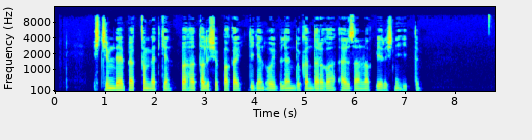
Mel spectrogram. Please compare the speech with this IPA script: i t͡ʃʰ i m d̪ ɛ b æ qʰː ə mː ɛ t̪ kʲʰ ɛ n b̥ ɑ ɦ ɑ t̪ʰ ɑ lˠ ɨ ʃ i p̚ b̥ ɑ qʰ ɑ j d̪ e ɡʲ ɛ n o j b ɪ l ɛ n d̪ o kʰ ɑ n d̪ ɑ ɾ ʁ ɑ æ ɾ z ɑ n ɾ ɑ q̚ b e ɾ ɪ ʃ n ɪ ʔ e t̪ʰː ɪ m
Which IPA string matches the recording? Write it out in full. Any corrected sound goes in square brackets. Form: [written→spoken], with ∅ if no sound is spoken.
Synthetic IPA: i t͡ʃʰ i m d̪ ɛ b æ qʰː ə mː ɛ t̪ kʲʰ ɛ n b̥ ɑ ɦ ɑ t̪ʰ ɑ lˠ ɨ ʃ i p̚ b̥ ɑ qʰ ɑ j d̪ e ɡʲ ɛ n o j b ɪ l ɛ n d̪ o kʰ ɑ n d̪ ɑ ɾ ʁ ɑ æ ɾ z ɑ n ɾ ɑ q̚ b e ɾ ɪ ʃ n ɪ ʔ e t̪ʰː ɪ m

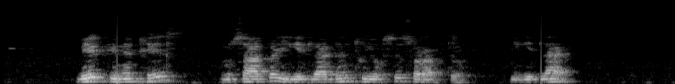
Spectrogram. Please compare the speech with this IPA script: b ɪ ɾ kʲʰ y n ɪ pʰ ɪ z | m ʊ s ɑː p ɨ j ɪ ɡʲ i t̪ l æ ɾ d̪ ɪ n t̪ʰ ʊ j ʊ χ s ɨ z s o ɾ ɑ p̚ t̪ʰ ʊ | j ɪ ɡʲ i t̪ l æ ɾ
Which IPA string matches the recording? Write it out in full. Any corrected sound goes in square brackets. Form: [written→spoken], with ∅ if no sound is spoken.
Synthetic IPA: b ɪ ɾ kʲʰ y n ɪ [pʰ→qʰ] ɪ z | m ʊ s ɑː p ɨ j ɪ ɡʲ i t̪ l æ ɾ d̪ ɪ n t̪ʰ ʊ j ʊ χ s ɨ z s o ɾ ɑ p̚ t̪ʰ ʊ | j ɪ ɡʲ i t̪ l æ ɾ

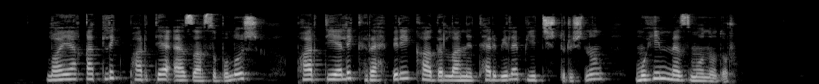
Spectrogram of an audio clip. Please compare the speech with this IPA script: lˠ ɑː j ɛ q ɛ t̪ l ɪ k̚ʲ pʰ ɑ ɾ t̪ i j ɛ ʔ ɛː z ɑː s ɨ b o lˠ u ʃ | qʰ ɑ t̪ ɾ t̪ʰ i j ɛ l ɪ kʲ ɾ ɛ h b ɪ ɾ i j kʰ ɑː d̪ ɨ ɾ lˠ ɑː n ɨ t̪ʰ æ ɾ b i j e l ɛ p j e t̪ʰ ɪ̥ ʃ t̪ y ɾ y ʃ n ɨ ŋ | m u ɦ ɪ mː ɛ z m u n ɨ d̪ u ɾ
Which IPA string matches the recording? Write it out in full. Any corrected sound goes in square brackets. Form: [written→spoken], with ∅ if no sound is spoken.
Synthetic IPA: lˠ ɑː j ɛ q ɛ t̪ l ɪ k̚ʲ pʰ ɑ ɾ t̪ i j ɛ ʔ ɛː z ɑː s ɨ b o lˠ u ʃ | [qʰ→pʰ] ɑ [t̪→∅] ɾ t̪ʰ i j ɛ l ɪ kʲ ɾ ɛ h b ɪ ɾ i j kʰ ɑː d̪ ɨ ɾ lˠ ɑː n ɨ t̪ʰ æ ɾ b i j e l ɛ p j e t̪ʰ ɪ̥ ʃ t̪ y ɾ y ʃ n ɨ ŋ | m u ɦ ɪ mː ɛ z m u n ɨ d̪ u ɾ

